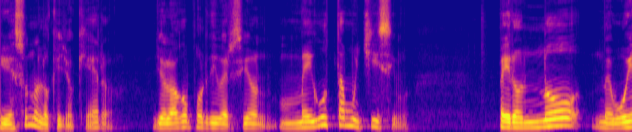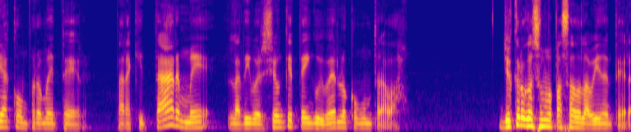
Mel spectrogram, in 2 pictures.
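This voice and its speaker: A man speaks in a plain, everyday voice at a medium pitch and a moderate pace. His pitch variation is ordinary, and the background is quiet. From Dominican Republic. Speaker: sports broadcaster; interview guest. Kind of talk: casual interview. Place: studio.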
